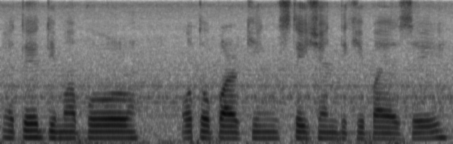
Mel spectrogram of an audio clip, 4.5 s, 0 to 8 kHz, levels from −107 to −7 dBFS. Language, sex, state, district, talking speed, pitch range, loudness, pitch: Nagamese, male, Nagaland, Dimapur, 80 wpm, 120-130 Hz, -17 LUFS, 130 Hz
